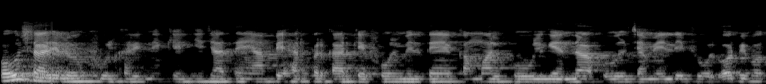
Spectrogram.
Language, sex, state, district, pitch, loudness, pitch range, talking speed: Hindi, male, Bihar, Darbhanga, 130 Hz, -26 LUFS, 125-130 Hz, 210 wpm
